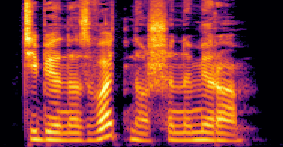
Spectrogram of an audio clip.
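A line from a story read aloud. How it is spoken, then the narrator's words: Cold question. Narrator (Russian): не менее холодно спросил Хант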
